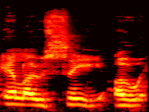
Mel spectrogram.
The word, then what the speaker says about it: LOCOE: Mine's L O C O E, which is loco, but more loco than your loco.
